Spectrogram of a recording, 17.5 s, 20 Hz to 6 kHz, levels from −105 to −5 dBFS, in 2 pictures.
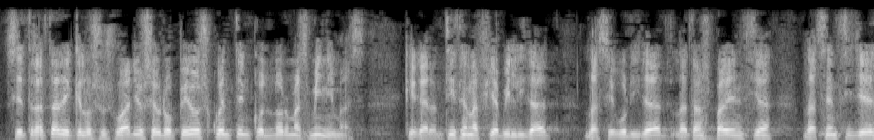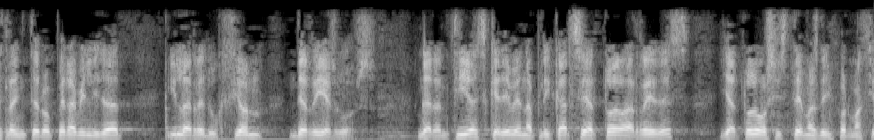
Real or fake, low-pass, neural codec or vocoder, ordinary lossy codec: real; 5.4 kHz; none; AAC, 48 kbps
